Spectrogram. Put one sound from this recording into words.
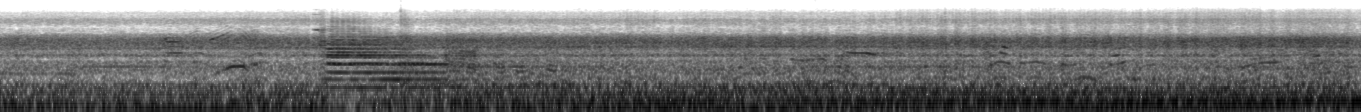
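A train rumbles closer along the tracks, growing louder.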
